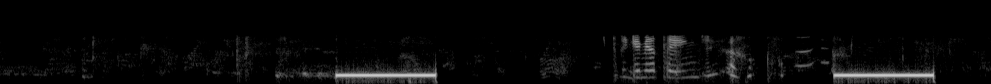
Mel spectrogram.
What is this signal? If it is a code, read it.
Ringback tone (Europe, 425 Hz), with speech.
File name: out- -2016- - - .32307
